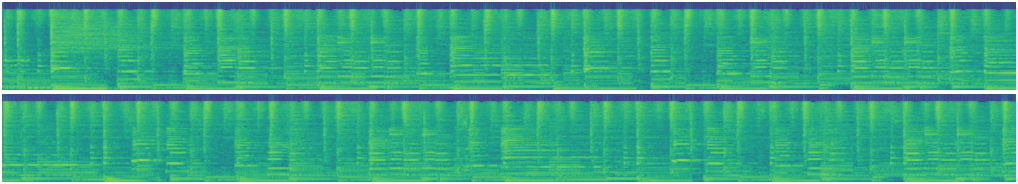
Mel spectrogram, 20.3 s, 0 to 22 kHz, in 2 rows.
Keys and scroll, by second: 0.1 1, 3.7 1, 6.8 1, 14.2 Delete, 14.8 Delete, 16.0 e.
